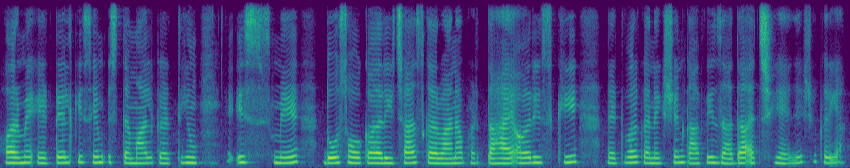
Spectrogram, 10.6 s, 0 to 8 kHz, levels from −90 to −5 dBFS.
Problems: none marked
